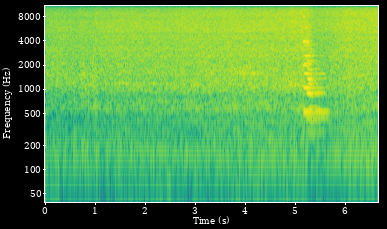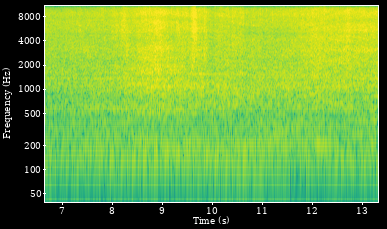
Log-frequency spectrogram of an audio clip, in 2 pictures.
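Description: A freight train's diesel locomotives approach and pass close by, with a low engine rumble that builds from about seven seconds in. A short train horn toot sounds about five seconds in.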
